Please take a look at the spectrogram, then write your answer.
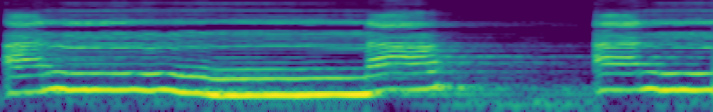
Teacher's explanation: یا ہا زبر یح، یحسب، یحسب. ان، حمزہ کو نون سے جوائن کریں گے تشدید کی وجہ سے اور یہاں پر غنہ بھی کریں گے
